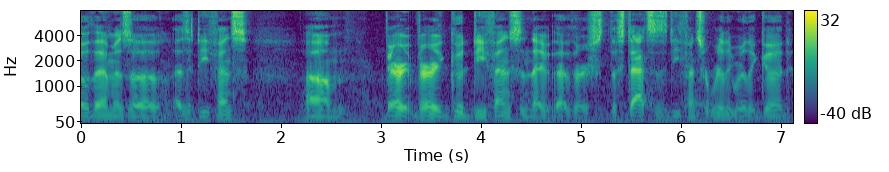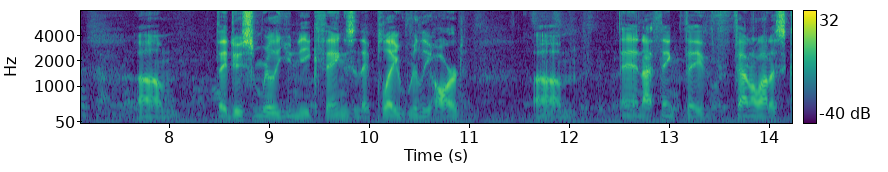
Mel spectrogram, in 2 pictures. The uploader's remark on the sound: broadcast live from The Union Pub and Grill in Huntington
